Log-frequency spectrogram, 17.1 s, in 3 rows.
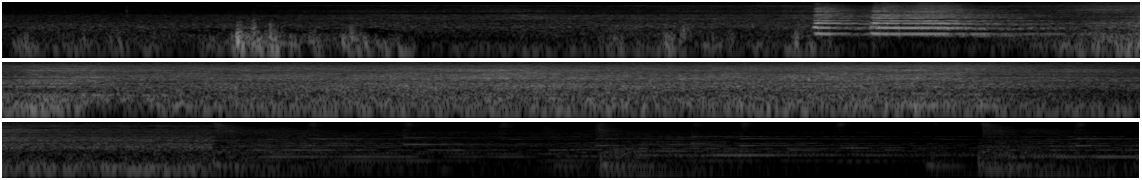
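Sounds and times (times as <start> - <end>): train passing at speed: 0.0 - 14.6
train horn blast: 4.0 - 6.6.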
